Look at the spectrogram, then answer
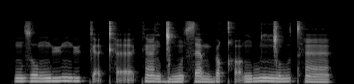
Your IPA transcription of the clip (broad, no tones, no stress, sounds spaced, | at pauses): n z o ŋ y ŋ y k æ̰ kʰ æ̰ k æ̃ ɡ͡ǀ ũ s æ m b y qʰ o̰ ŋ u ŋ͡ǀ u tʰ æ̃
